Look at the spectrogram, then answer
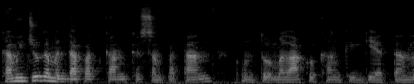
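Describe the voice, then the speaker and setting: A man talks in an English accent. His tone is bright and sharp, at medium pitch. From Australia (Coffs Harbour, New South Wales). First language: English (speaking Indonesian). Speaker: speech contest winner. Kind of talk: prepared speech. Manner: formal.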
